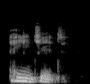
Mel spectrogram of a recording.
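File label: "aged", British English; pronunciations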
